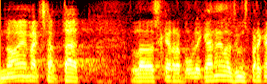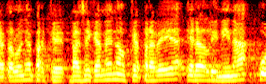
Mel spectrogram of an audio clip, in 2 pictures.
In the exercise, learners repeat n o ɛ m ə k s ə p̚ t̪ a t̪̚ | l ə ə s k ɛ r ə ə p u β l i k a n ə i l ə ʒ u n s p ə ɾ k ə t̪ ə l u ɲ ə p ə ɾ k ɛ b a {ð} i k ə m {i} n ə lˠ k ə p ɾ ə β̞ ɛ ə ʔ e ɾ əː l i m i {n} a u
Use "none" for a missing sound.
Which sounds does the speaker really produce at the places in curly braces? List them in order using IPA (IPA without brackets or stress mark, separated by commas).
z, e, n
